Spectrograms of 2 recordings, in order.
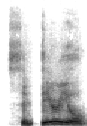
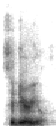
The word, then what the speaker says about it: sidereal: so write that down sidereal you see it spelled in the title s-i-d-e r-e-a-l or side real as i humorously pronounced it sometimes to myself sidereel one period of motion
